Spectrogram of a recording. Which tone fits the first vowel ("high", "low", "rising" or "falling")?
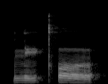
rising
